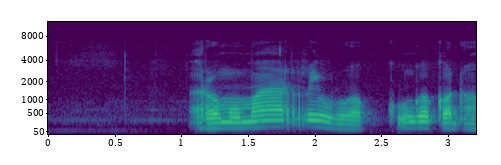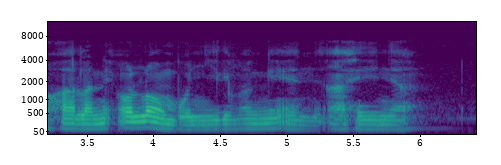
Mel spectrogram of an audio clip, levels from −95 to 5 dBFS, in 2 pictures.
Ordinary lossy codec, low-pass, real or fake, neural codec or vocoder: none; 7.2 kHz; real; none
